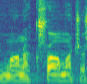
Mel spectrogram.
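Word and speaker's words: monochromator: have a light source we have something called a monoch chromator monochrometer sometimes is how it's pronounced and what that does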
